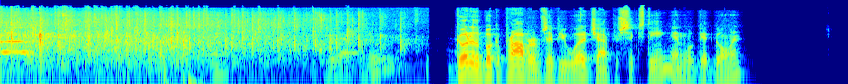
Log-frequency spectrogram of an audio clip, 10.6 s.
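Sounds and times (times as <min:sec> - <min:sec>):
audience applauding: 0:00.0 - 0:05.3
speech: 0:05.7 - 0:09.4.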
